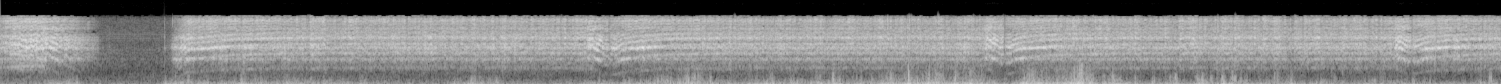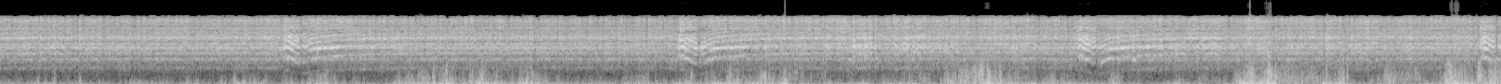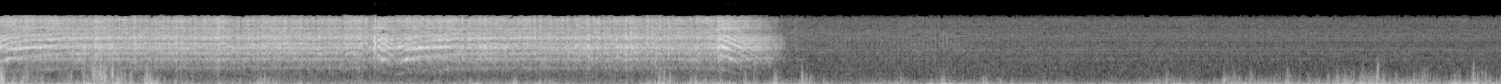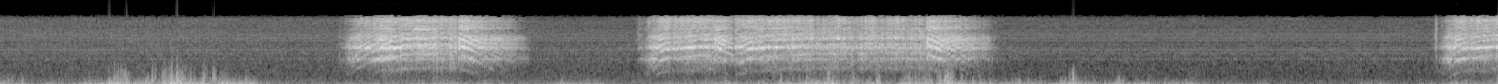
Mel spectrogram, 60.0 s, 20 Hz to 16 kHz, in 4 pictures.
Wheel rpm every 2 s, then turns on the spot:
90, 170, 190, 170, 190, 180, 200, 180, 190, 180, 200, 180, 200, 180, 190, 180, 190, 180, 130, 0, 0, 0, 0, 0, 90, 30, 160, 50, 0, 30.
none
